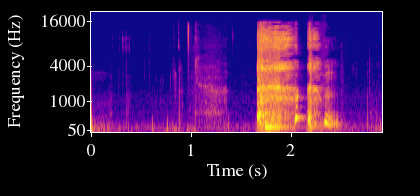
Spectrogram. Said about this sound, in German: Ja, und an diesen Husterern und an diesen Versprechern und an meinen Räusperern merkst du, dass ich voll im Fluss bin und dass ich meine Podcast-Folgen immer live aufnehme, wie es mir gerade kommt.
